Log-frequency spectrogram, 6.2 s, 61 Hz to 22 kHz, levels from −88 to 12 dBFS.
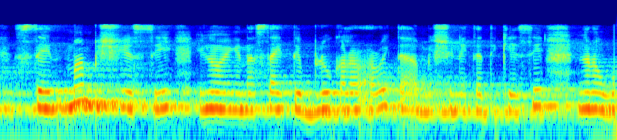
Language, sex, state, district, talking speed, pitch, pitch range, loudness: Nagamese, female, Nagaland, Dimapur, 145 wpm, 225 Hz, 220-245 Hz, -17 LUFS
